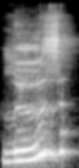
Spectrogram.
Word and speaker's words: lose: lose in them remember lose is a verb the letter s in this word actually makes the Z sound lse it rhymes with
